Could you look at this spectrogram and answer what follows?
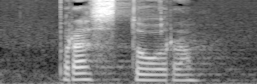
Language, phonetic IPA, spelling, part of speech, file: Belarusian, [praˈstora], прастора, noun, Be-прастора.ogg
- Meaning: room, space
